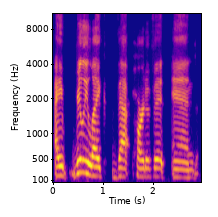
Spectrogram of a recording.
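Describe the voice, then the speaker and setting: A woman talking as a guest on a show, slowly and in a fairly even, somewhat monotone voice. She hesitates, using fillers and correcting herself as she goes. The sound is dry, with no room echo. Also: low-pitched, clear, resonant tone. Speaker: guest speaker. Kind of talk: casual interview talk.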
